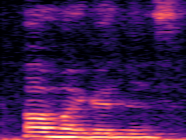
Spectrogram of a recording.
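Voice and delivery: ordinary talk, nothing marked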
